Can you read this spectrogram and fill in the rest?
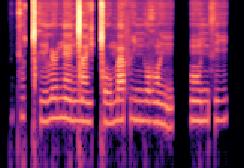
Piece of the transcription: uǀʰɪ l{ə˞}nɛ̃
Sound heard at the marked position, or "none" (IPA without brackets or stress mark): ə˞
